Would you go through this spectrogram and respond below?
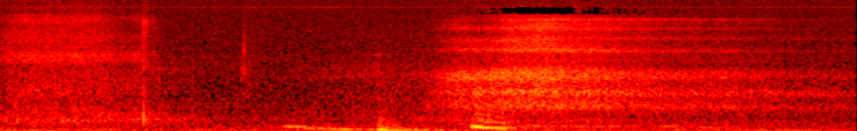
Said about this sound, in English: Let's do that one deliberately together. Breathing in with the torso, with a deliberate breath.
